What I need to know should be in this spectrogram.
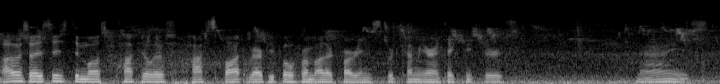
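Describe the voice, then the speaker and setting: A man with a Lao accent speaks at a moderate pace in a medium pitch, his dark, mellow tone flat and monotone with very even loudness. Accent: Luang Prabang Lao accent, praised locally. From Laos, Luang Prabang. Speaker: travel vlogger. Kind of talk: travel vlog narration. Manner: casual, hesitant.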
